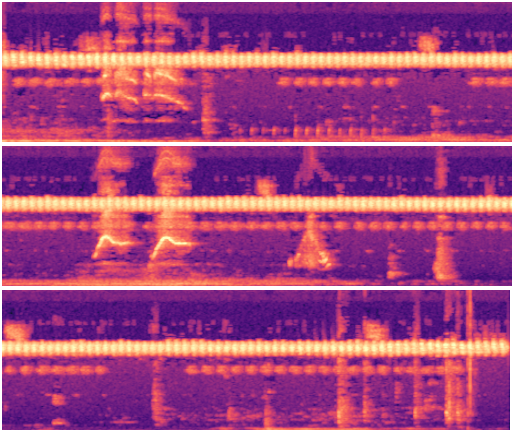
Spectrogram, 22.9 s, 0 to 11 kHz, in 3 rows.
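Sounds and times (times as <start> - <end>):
crickets trilling: 0.0 - 22.9
bird calls: 1.4 - 7.0, 8.8 - 12.8.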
